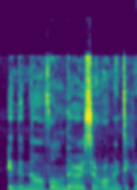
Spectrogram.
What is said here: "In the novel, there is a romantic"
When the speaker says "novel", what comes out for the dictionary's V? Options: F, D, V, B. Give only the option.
V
